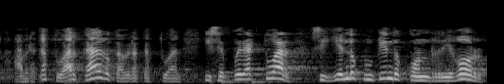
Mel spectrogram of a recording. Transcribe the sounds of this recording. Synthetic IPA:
a̰β̞ɾa̰keak̚t̪uaɾkaɾo̞keaβ̞ɾakeak̚t̪uaɾ | ise̞pwe̞ðe̞ak̚t̪uaɾsiɣ̞je̞nd̪o̞kumplje̞nd̪o̞ko̞nriɣ̞o̞ɾ

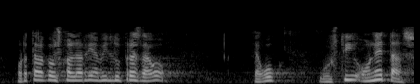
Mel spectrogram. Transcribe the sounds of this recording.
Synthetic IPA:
o̞re̞t̪aɾako̞ewskale̞riaβild̪upɾe̞zd̪aɣ̞o̞ | et̪aɣ̞ukɡust̪io̞ne̞t̪as

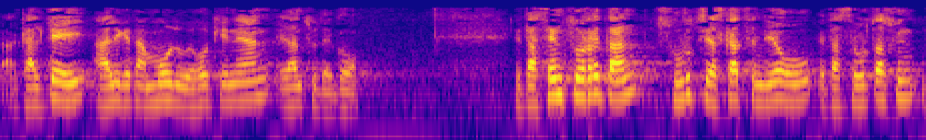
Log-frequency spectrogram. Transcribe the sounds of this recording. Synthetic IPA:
kalt̪eja̰like̞t̪amo̞ðue̞ɣ̞o̞kie̞ne̞ane̞ɾant͡sut̪e̞ko̞ | e̞t̪ase̞nt͡suo̞re̞t̪ansuɾt͡siaskat͡se̞nd̪io̞ɣ̞uʔe̞t̪ase̞ɣuɾt̪asun

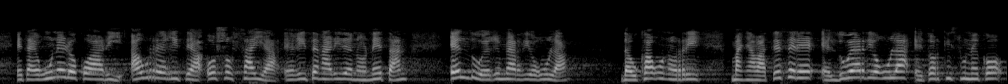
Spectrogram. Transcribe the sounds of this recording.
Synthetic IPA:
e̞t̪ae̞ɣ̞une̞ɾo̞ko̞aɾiawre̞ɣ̞it̪e̞aʔo̞so̞sajaʔe̞ɣ̞it̪e̞naɾiðe̞no̞ne̞t̪ane̞ld̪ue̞ɣ̞imbe̞aɾðio̞ɣ̞ula | ðawkaɣ̞uno̞riβaɲaβ̞at̪e̞se̞ɾe̞ʔeld̪uβe̞aɾðio̞ɣ̞ulaʔe̞t̪o̞ɾkisune̞ko̞

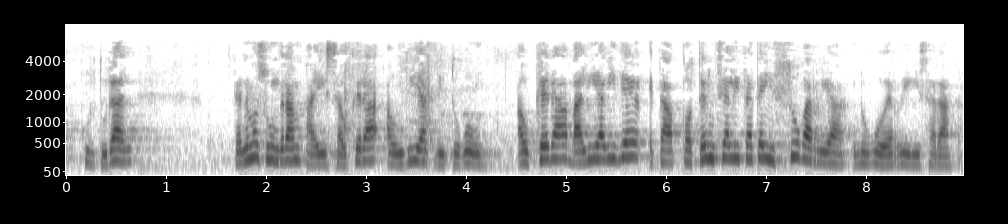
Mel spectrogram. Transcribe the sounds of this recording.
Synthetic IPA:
kult̪uɾal | k̪aenemosuŋɡɾampaisawke̞ɾaʔawnd̪iakd̪it̪uɣ̞uawke̞ɾaβaliaβ̞iðe̞ːt̪apo̞t̪e̞nt͡sialit̪at̪e̞isuɣ̞ariaðuɣ̞ue̞riɣisaɾa

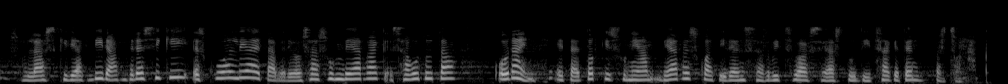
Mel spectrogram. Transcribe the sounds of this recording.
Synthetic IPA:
so̞laskiðeakd̪iɾabe̞ɾe̞sikie̞skuald̪e̞ae̞t̪aβe̞ɾe̞o̞sasumbe̞arake̞saɣ̞ut̪ut̪a | o̞ɾajne̞t̪ae̞t̪o̞ɾkisune̞ambe̞are̞sko̞ad̪iɾe̞nse̞ɾβ̞it͡suakse̞ast̪ud̪it͡sake̞t̪e̞mpe̞ɾt͡ʃo̞nak

